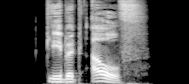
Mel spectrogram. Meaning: second-person plural subjunctive I of aufgeben
- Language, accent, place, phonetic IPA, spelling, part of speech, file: German, Germany, Berlin, [ˌɡeːbət ˈaʊ̯f], gebet auf, verb, De-gebet auf.ogg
